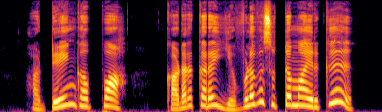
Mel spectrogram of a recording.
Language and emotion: Tamil, surprised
